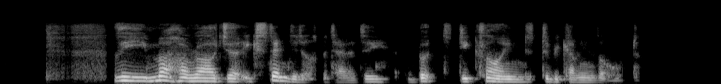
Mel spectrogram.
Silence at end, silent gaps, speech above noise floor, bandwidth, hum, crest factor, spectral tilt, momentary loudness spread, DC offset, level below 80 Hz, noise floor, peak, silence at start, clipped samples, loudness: 0.85 s; 4.39-4.43 s, 4.53-4.57 s; 24 dB; 7.6 kHz; none; 18 dB; -6.5 dB/octave; 17 LU; under 0.1%; -60 dBFS; -43 dBFS; -2 dBFS; 0.45 s; under 0.1%; -19 LUFS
